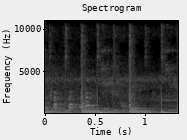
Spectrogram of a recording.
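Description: Chickens cluck in short, repeated bursts near a cage at feeding time, a busy close flock calling alone without talk.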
